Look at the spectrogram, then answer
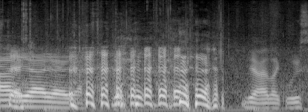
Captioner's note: laughs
